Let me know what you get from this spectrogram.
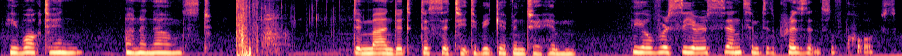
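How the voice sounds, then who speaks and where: An actress playing a shaken, frightened survivor with a hesitant, halting delivery in a video game. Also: female voice, mid-range voice, steady tone, warm tone, a little hiss or hum, natural voice. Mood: shaken, hushed. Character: frightened, shaken female survivor of a captive city. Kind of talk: dramatic video game acting. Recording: dramatic music under the voice.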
